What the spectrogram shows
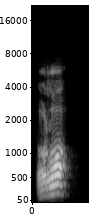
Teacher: Ici, il faut rouler le R.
